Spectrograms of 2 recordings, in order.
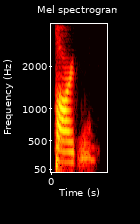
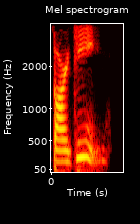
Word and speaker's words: Bardeen: And I always put that emphasis on een because people will call me Barden. Emily, Emily Bardeen. So they've got the Emily, they've heard it twice, and then they do the Bardeen.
